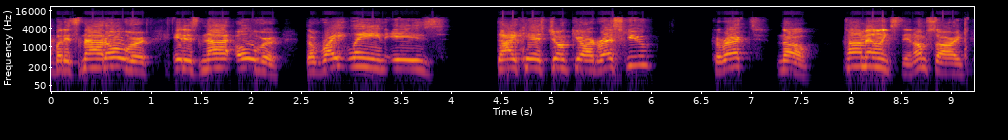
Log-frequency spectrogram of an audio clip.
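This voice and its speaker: A man with a notably high voice calls a race live, excited and repeating his calls, tripping over names now and then. His voice is starting to wear out. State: losing his voice. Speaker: race commentator. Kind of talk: live play-by-play commentary on a diecast car race.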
